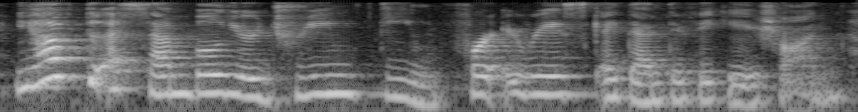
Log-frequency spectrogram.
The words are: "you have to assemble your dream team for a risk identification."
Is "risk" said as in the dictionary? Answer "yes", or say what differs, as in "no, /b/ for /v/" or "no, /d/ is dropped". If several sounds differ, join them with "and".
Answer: yes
